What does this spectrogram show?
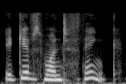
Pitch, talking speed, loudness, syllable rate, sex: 240 Hz, 235 wpm, -16 LUFS, 6.0 syllables/s, female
